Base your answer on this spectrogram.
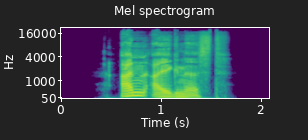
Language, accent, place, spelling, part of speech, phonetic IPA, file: German, Germany, Berlin, aneignest, verb, [ˈanˌʔaɪ̯ɡnəst], De-aneignest.ogg
- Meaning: inflection of aneignen: 1. second-person singular dependent present 2. second-person singular dependent subjunctive I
